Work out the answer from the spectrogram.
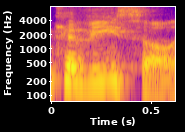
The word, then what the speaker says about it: Caviezel: Jim Caviezel.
